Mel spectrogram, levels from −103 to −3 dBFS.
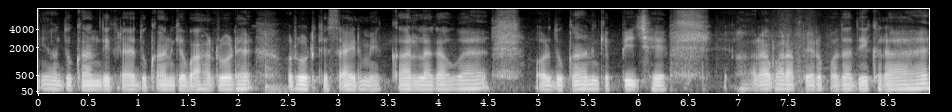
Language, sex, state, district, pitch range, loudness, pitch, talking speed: Hindi, male, Haryana, Jhajjar, 100-110 Hz, -19 LUFS, 105 Hz, 210 wpm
